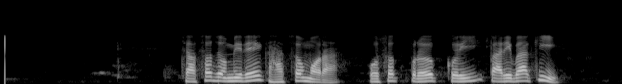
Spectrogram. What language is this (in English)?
Odia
